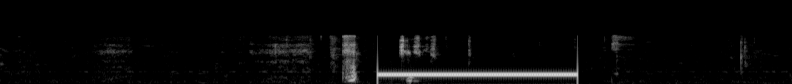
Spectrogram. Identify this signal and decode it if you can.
Ringback tone (North America), 440 + 480 Hz.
